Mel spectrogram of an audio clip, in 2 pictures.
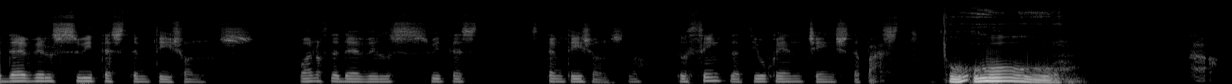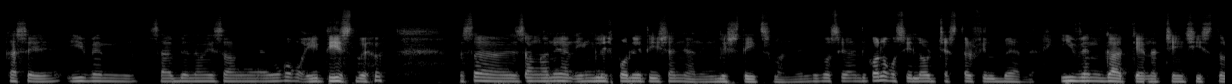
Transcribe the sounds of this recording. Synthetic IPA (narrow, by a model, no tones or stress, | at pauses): d̪ɛvɛlswiːt̪ɛst̪ɛmp̚t̪ejʃons | wanɔfd̪ɐd̪ɛvɛlsːwit̪ɛst̪̚ | t̪ɛmp̚t̪ejʃonsno | t̪ʊθɪŋk̚d̪ɐt̪jukɛnt͡ʃejnd͡ʒd̪ɐpa̰st̪̚ | ʔoːʔo | aʔkɐsɛʔiːvɛnsaːbɪnɐŋʔɪsɐŋɐɐnokokoʔet̪ɪs̚bɐjonb̥ɐst̪aɪsaŋɐnojanʔiŋɡlɪʃpolɪt̪iʃɐnjanʔiŋɡlɪʃst̪ejt̪smanɪnd̪ikoshɪnd̪iːkohɐlamkosiloɹd̪̚t͡ʃɛst̪ɛɹfild̪̚bɛnʔiːvɛnɡad̪̚kɛnɐt̪̚t͡ʃẽjnd͡ʒhist̪o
